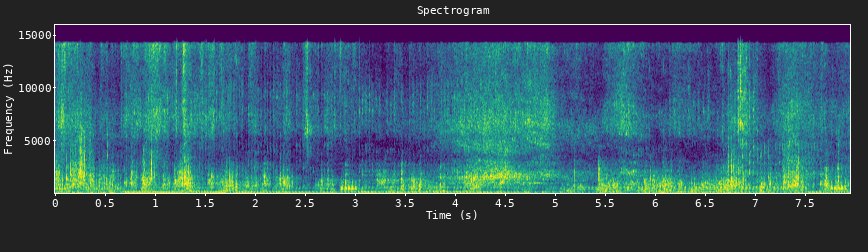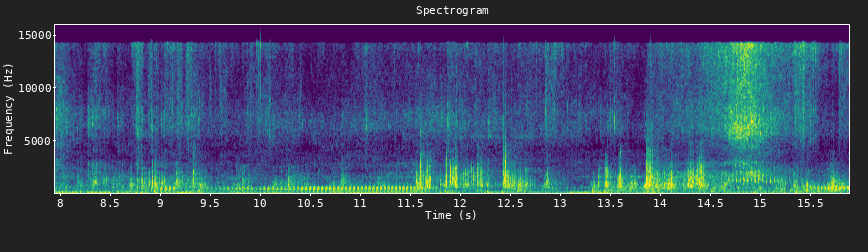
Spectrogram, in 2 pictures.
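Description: Motorcycle engine running steadily while the bike is ridden along, with gusty wind rushing over the microphone.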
